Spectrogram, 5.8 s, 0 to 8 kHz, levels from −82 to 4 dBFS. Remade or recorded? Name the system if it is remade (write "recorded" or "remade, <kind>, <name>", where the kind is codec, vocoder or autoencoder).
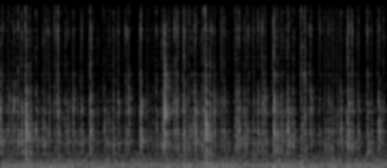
remade, vocoder, WaveNeXt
